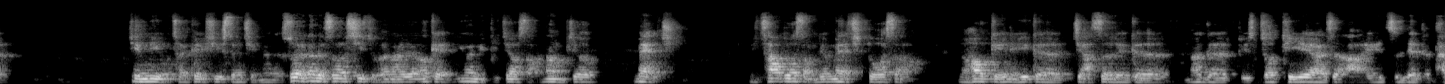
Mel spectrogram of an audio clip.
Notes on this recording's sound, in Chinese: 本次訪談為好奇槓鈴第一次線上LIVE錄影訪談的音檔版，有包括美國和歐洲運動科學的教授與博班學生等多人參與訪談及Q&A。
